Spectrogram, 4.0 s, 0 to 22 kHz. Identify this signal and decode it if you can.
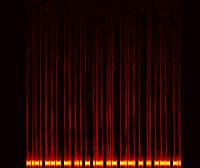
Morse code, heard as a keyed tone, about 46 wpm, 700 Hz. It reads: CONSTRUCTION
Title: Sentences from Top 1600 Words - New Word Drill - 45wpm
